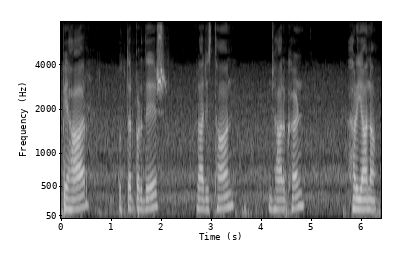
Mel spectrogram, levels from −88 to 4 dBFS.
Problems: constant background noise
